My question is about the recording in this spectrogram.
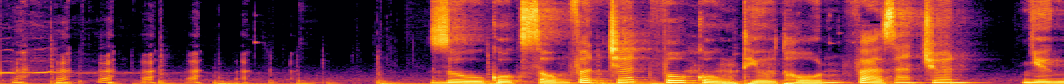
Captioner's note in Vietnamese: tiếng cười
